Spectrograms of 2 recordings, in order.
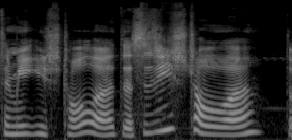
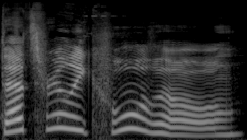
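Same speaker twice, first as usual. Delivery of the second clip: amazed; 6 semitones higher, much slower than usual. Real, not acted. Amazed at discovery.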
